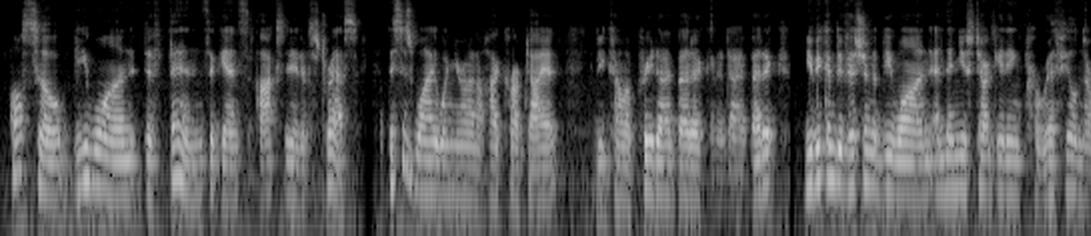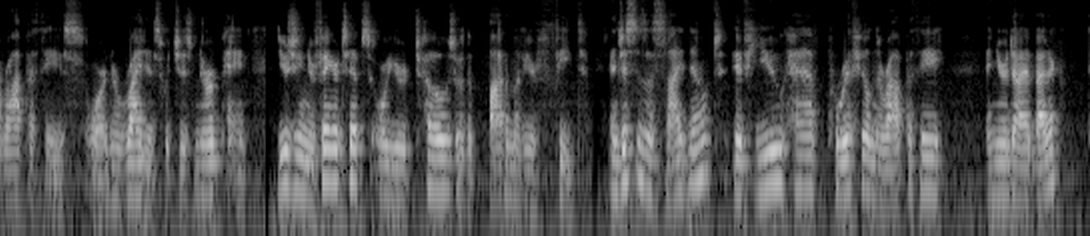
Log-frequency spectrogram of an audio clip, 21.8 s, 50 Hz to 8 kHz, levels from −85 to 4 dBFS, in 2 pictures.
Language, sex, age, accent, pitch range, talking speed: English, male, 40-59, American, 115-145 Hz, 185 wpm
